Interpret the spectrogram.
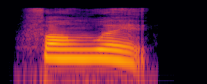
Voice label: "方位", Chinese

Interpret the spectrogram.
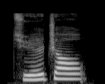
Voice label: "绝招", Chinese; unique skill; jué zhāo

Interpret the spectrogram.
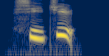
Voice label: "喜剧", Chinese

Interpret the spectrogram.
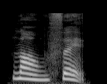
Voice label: "浪费", Chinese

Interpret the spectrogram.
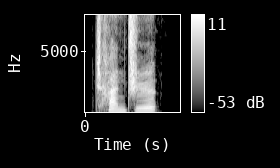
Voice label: "产值", Chinese

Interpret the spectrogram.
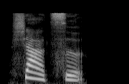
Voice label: "下次", Chinese

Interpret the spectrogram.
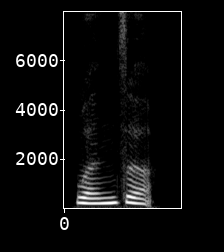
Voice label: "蚊子", Chinese

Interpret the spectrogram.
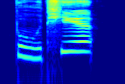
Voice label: "补贴", Chinese

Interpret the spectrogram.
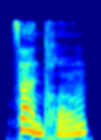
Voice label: "赞同", Chinese

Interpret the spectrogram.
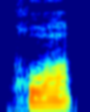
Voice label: "火", Chinese

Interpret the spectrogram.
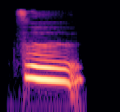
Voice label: "字", Chinese

